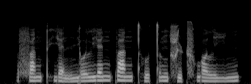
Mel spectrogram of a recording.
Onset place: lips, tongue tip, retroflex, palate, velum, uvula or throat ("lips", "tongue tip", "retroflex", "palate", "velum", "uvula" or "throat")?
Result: lips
